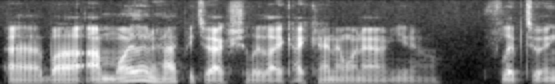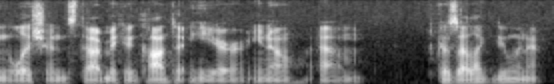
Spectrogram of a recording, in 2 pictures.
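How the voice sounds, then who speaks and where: A young man with an Arabic accent talks easily in a very low voice, the sound dry and close. He circles back and restarts often, filling pauses with small words as he goes. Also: no echo. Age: young adult. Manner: relaxed, many fillers and restarts. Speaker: guest. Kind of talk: casual interview talk.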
